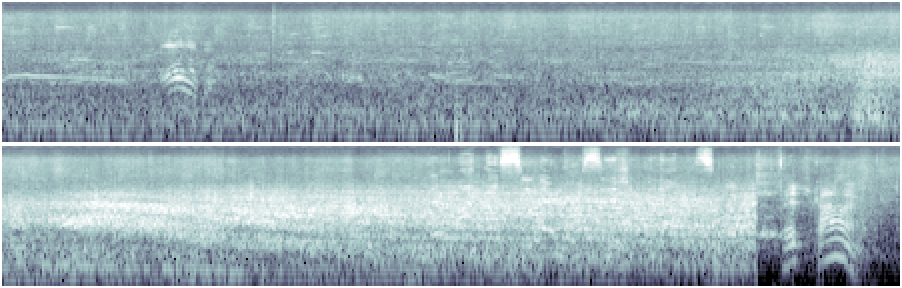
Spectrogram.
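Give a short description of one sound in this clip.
Jet planes roar overhead, swelling louder and then cutting off.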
